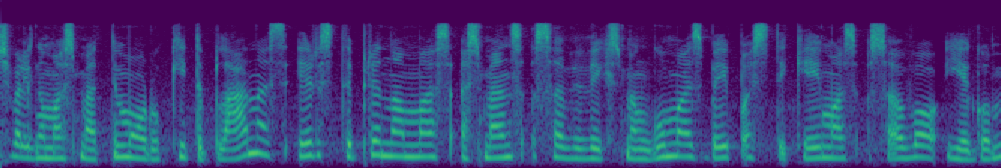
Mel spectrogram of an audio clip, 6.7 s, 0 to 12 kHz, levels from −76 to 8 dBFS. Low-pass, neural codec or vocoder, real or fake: 7.2 kHz; none; real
